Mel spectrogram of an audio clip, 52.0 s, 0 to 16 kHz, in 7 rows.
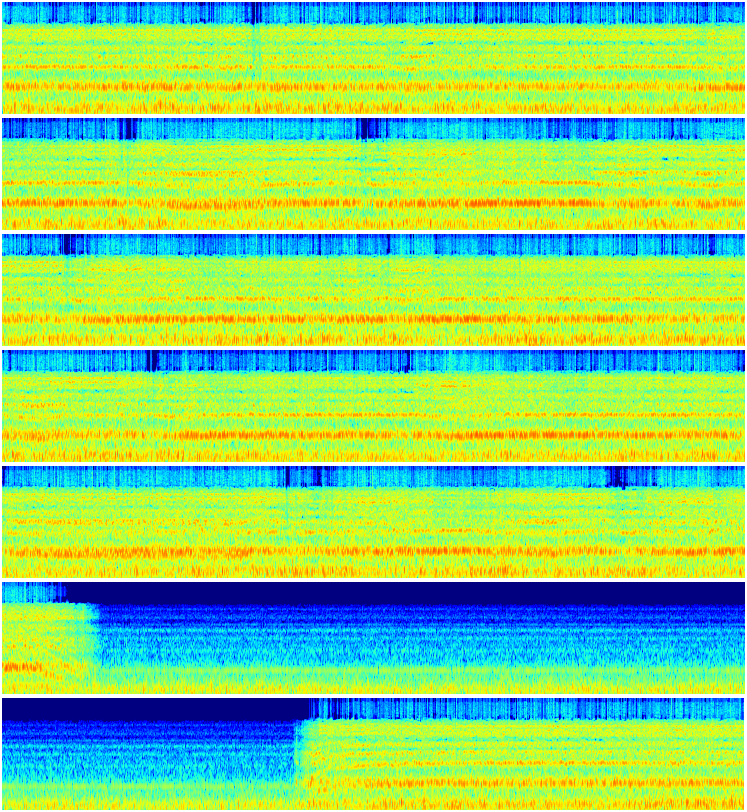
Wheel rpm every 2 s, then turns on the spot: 230, 230, 230, 230, 220, 220, 230, 220, 230, 230, 230, 230, 230, 230, 230, 210, 220, 220, 150, 0, 0, 0, 0, 40, 230, 240.
none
